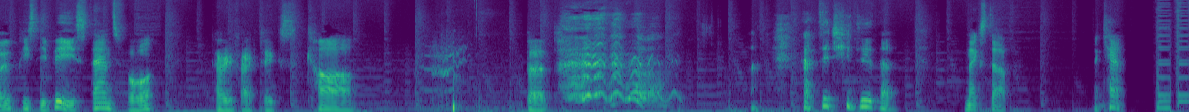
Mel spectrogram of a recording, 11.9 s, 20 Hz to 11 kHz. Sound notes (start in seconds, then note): 4.3 dog burps; 5.6 laughter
